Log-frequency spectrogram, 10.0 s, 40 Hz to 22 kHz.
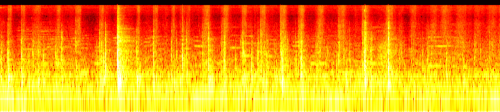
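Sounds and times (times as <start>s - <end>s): hands tapping and knocking on felt hat: 0.0s - 9.6s.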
